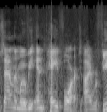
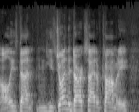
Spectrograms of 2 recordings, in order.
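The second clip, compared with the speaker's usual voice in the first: ordinary talk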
